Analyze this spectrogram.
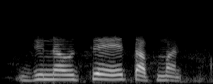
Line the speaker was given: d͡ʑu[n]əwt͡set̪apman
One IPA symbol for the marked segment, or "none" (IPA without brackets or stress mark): n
